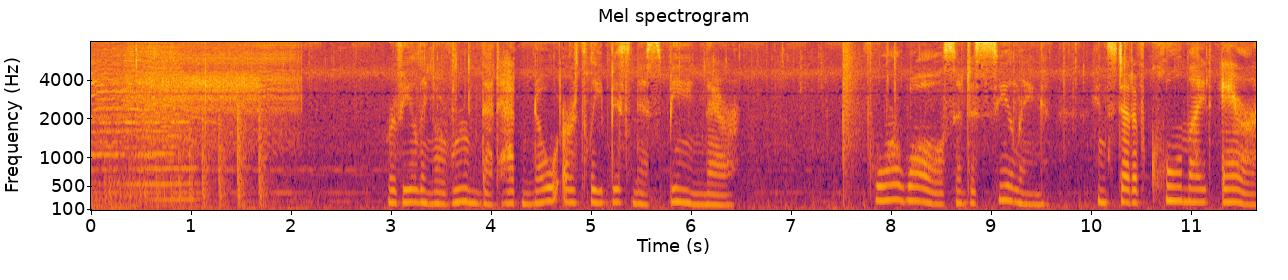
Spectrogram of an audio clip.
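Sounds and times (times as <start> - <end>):
door opening with screeching metal on metal creak: 0.0 - 2.2
speech: 3.0 - 6.5, 7.8 - 11.6.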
